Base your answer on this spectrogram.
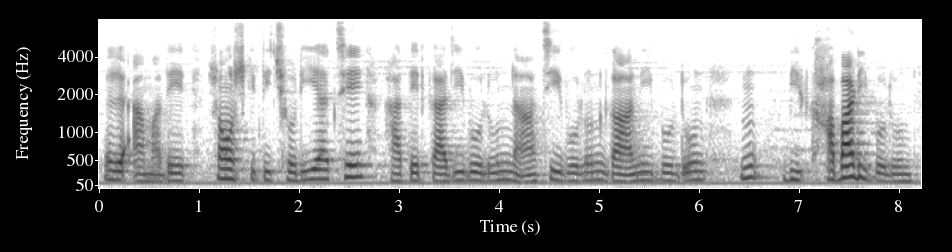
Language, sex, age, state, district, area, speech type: Bengali, female, 45-60, West Bengal, Paschim Bardhaman, urban, spontaneous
